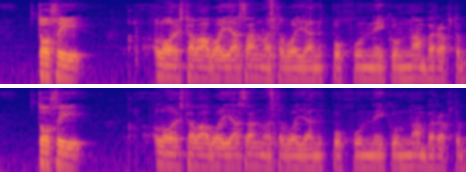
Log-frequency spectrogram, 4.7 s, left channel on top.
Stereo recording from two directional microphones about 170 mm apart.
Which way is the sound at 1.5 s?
25° right (ahead or behind).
